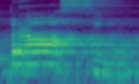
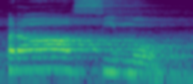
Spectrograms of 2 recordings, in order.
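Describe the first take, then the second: First: Said in the usual way. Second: Próximo very slow and loud, pró, xi, mo; split into syllables. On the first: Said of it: "Se a gente for separar". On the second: Shown as a demonstration. Teacher answering how it separates, Próximo syllable by syllable. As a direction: pull Próximo apart into long syllables. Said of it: "Se a gente for separar, fica o quê?".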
